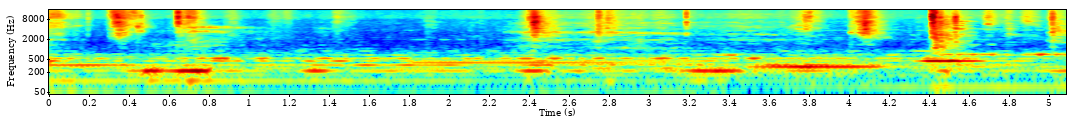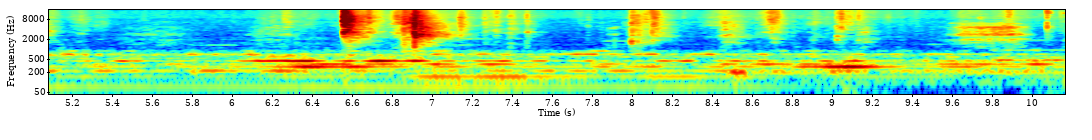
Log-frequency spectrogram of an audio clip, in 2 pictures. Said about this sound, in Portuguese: Vamos então começar a nossa meditação e para isso vou aqui, ainda estava a pensar como é que iria fazer, aqui tirar o nosso baralho, o nosso oráculo, para fazer aqui a meditação com uma cartinha tirada.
